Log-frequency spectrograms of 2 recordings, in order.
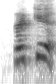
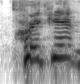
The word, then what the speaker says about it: Cricut: So, is it actually a cricket or is it cry cut? How they say that word? Huh? Is it cricket or kry cut? Cricut, but it's spelled C R I C U T.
